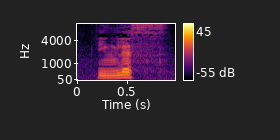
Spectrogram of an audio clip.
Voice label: "Ingles", San Lucas Quiavini

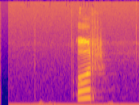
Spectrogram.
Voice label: ixil; burro

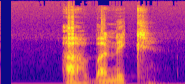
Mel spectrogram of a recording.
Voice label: poqomchi; resembrar

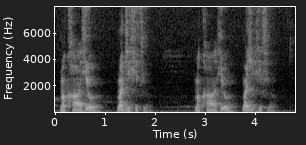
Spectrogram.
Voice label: "inert", Hruso

